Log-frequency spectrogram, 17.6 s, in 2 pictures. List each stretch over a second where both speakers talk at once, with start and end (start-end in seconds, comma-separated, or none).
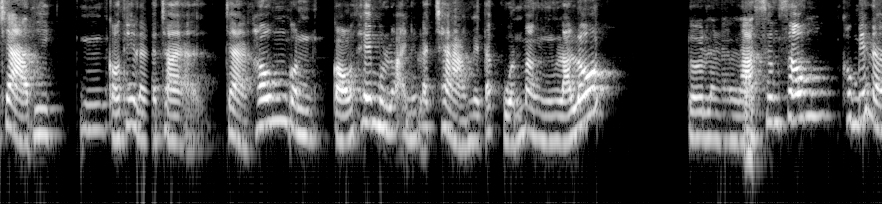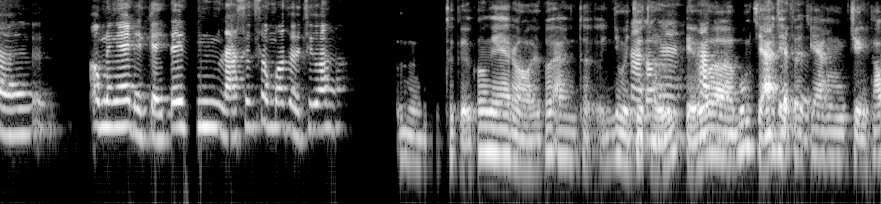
15.1-16.9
